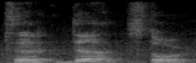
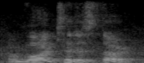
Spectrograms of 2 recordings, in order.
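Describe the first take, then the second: First: To said as ta, slow; To the store with To as ta; southern ta. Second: Said in the usual way. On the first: Shown as a demonstration. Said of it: "I say to". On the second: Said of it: "if I'm just trying to talk normal".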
